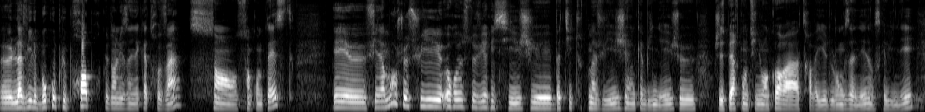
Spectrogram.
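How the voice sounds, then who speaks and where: With a very deep, low pitch and ordinary pitch variation, a woman speaks at a moderate pace, her loudness swinging widely. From France. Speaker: doctor. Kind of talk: interview testimony. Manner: hesitant, many fillers.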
